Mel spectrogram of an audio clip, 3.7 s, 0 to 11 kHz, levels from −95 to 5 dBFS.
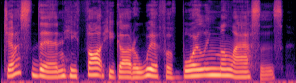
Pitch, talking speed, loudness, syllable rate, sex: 190 Hz, 180 wpm, -16 LUFS, 4.0 syllables/s, female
